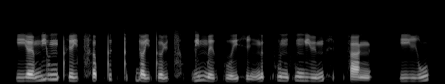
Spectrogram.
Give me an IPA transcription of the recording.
jɛː˨˥mjʊ˥ŋ t̪ʰe˨˧jt͡sʰɐ˨˥p̚t̪ɪ˥k̚t̪ɪ˧k̚ jɐ˨jt̪ɵ˨˥ɥ t͡sʰʊ˨k̚ɐ˥jme˨˥j kʷe˨˥jhiː˨˩ŋɵ˥t̚ kʷɐ˧nkʷɪ˧ŋjyː˨˥m hɪ˨k̚haː˨˩ŋ | jiː˨˥w

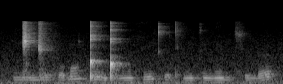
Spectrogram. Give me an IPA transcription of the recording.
ŋ͡ǁẽŋ͡ǁʉfoɓɔ̃ ǃẽɡ͡ǃœ̃ŋœ̃ ɦĩkʰʉdʱẽŋkʲœ̃ŋ ɾẽŋt͡sʰʉŋɾœ

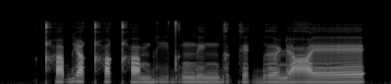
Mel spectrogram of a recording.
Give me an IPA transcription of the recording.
qʰɛɓi qʰə qʰə˞mbiːd̪ʌŋ͡me ŋɡə kɛɡ͡bəː ɳɛʕɛː

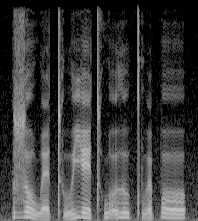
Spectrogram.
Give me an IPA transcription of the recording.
zo˥˩wɛ˩tʼu˩˥je˥˩ tʰwo̰˥ðu˥˩kʷʼœ˩˥po˥

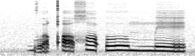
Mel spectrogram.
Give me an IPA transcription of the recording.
ɡo̰qʼɔ̰χɔ ʔoːmːe

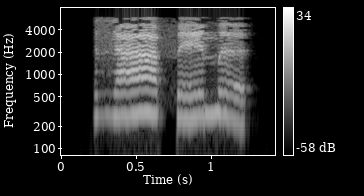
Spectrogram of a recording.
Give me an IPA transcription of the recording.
zaː fɛːmɜ

